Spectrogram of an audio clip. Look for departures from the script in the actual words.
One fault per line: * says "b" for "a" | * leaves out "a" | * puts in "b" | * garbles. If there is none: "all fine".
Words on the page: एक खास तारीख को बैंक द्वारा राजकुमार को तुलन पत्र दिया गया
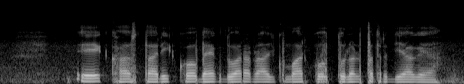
all fine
